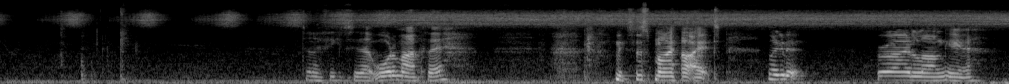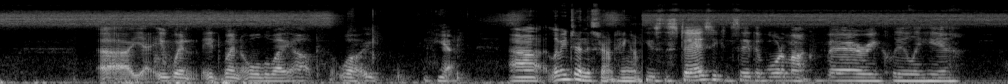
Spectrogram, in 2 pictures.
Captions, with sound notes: Don't know if you can see that water mark there, which is my height. [laugs wryly] Look at it. Right along here. Uh, yeah, it went, it went all the way up. Well, it, yeah. Uh, let me turn this around, hang on. Here's the stairs. You can see the water mark very clearly here.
